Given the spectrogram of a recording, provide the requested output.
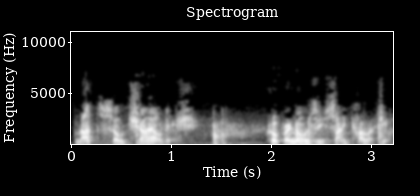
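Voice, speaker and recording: An actor playing a shrewd, level-headed adventurer who explains things coolly in an old-time radio serial. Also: male voice, on the low side, moderate pace, lightly acted. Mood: grave, explaining. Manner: cool, matter-of-fact explaining. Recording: muffled, noisy old radio recording.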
